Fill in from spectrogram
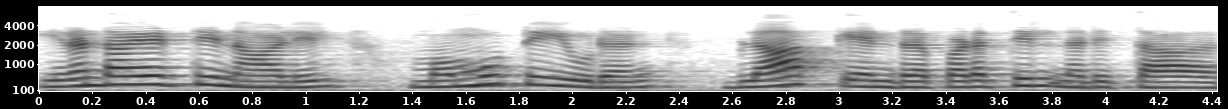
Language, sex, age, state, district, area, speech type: Tamil, female, 30-45, Tamil Nadu, Tiruchirappalli, rural, read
